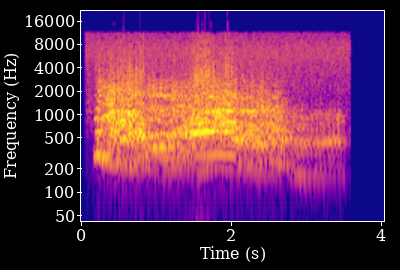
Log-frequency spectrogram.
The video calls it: Grizzly Bear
